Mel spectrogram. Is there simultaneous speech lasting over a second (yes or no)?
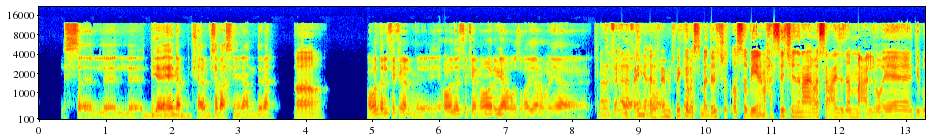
yes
